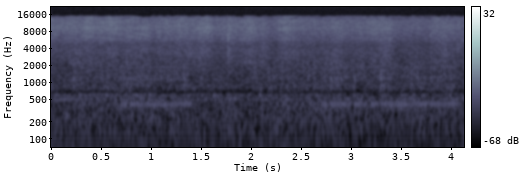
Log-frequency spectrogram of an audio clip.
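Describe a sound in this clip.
Fingers rustle softly through hair.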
